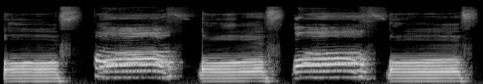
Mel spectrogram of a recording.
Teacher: زبان کی جڑ اور اس کے مقابل اوپر کے تالو سے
